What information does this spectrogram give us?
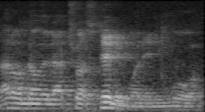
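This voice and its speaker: A man acting in a stage play as an embattled activist leader, earnest, wry and weary, with a deliberate theatrical delivery. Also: mid-range voice, natural voice. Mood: weary, resolute. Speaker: stage actor. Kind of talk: live one-act stage play acting. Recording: very echoey stage, distant mic, faint noise.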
